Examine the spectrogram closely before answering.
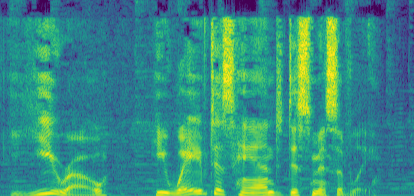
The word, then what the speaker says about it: gyro: At a Greek restaurant, an American tourist tried to order a gyro, but pronounced it gyro with absolute conviction. When the waiter patiently corrected him, "It's yero," he waved his hand dismissively.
